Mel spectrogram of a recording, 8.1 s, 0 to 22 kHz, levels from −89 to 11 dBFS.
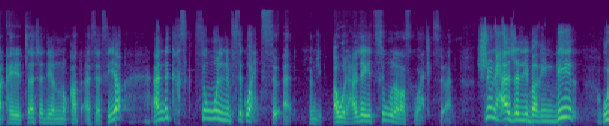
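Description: A Bluetooth SBC bit pool drop, from 0.43 to 3.57 s and again from 5.58 s to the end, starves the encoder, consistent with a bit pool falling from 28 to 12 (about 96 kbps), leaving dulled treble and gritty noise.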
